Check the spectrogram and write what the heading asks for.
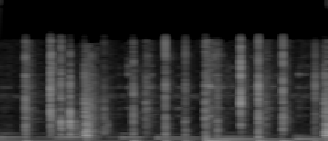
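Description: Typing on a Rakk Pirah mechanical keyboard with lubed Akko Jelly Black linear switches, foam and tape mods and XDA keycaps: a quick run of keystrokes. Background music with a heavy beat plays over it, its kick drum the loudest thing, about a second and a half in.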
